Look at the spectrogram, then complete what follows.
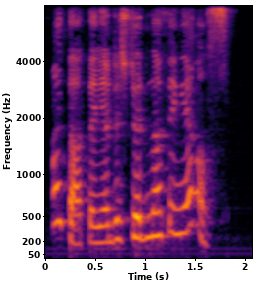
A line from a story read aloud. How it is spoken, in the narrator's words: exclaimed Daisy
